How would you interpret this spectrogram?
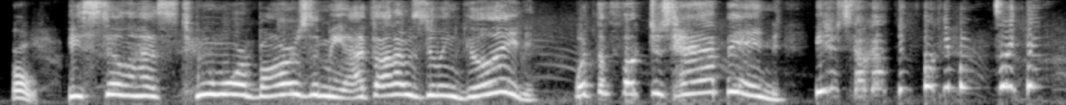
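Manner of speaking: very high screeching rant; real gamer meltdown at the top of the range; frantic rage. Real, not acted. Screaming after sudden in-game setback.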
